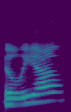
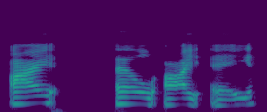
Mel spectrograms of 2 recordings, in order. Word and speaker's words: Ilia: considered a makeup item it's from ilia that's how you say it i l i a ilia that sounds right um but it's a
